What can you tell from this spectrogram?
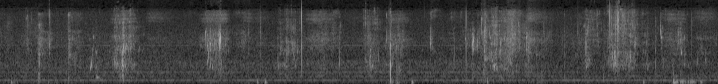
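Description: A hooked small pike splashing and thrashing at the water's surface as it is reeled in to the shore on a spinning rod: a run of short, irregular splashes, busiest in the second half.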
